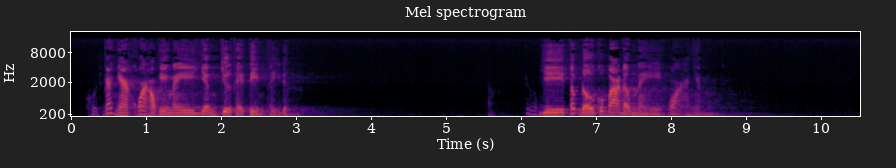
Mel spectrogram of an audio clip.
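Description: An elderly man speaks calmly, close to a microphone.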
